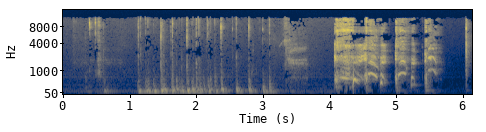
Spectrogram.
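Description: Coughing from a tickle in the throat: a run of short, rough, low bursts, then a few louder, strained throat sounds, with no talk.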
